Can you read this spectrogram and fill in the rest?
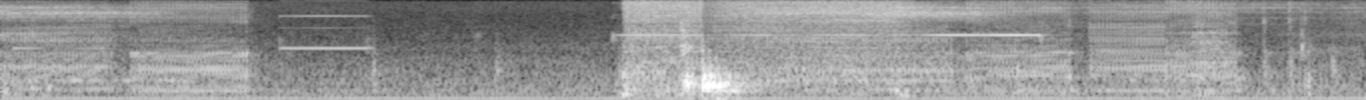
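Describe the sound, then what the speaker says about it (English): A Hotronics Air Fusion heat press preheating a garment: short electronic beeps and a low mechanical hum, then a sudden hissing burst as the press closes, fading to a steady whir. "Once I have the garment loaded, I can preheat it for a few seconds to remove any of the moisture and wrinkles."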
